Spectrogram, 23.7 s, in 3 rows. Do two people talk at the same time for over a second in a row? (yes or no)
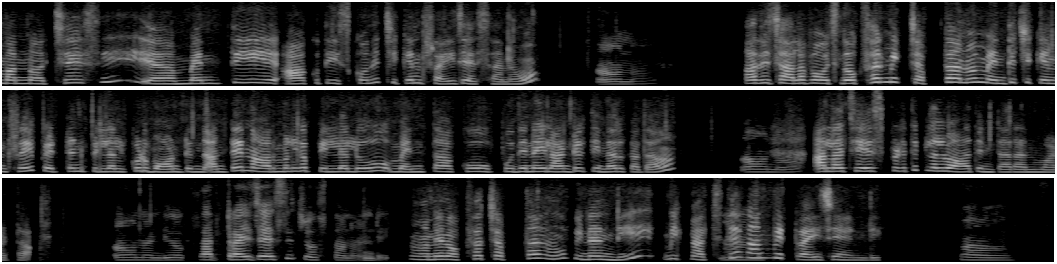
no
